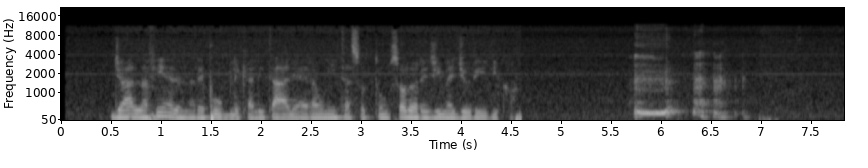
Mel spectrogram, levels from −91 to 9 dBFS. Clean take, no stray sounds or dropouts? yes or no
no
